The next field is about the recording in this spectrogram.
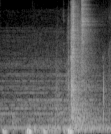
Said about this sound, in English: His entourage of guards took him through one last secure door. Stephen steeled himself as it swung open.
